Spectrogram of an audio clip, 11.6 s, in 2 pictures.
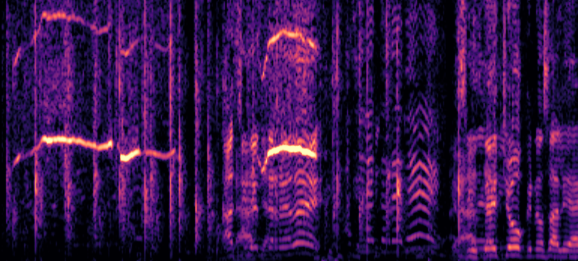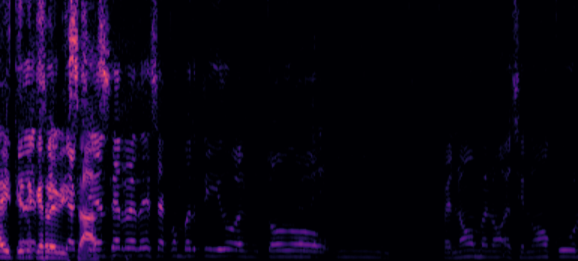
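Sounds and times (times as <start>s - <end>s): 
audience applause: 0.0s - 4.8s
speech: 2.3s - 11.5s.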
